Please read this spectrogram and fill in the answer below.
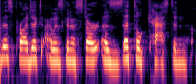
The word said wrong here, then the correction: Zettelkasten: I'm saying that wrong. It's a German word. – Yeah, Zettelkasten.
